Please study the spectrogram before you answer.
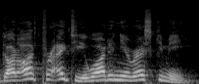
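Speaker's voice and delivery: high, plaintive protest to God; mock indignant plea, pitched high; aggrieved complaint. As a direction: complain like you were let down. Drowned man complaining to God.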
